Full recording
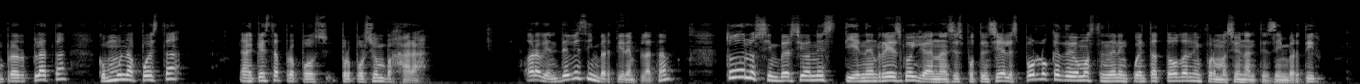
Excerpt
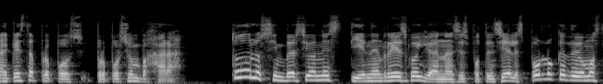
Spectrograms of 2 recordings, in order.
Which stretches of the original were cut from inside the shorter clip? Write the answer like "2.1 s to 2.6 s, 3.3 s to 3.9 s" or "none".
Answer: 4.7 s to 7.2 s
